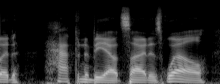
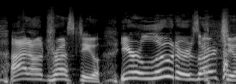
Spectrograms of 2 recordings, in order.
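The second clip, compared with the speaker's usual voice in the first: much higher mock-accusing woman; suspicious neighbor; 11 semitones higher than usual. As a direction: accuse them like a paranoid neighbor. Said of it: "And she's like".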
